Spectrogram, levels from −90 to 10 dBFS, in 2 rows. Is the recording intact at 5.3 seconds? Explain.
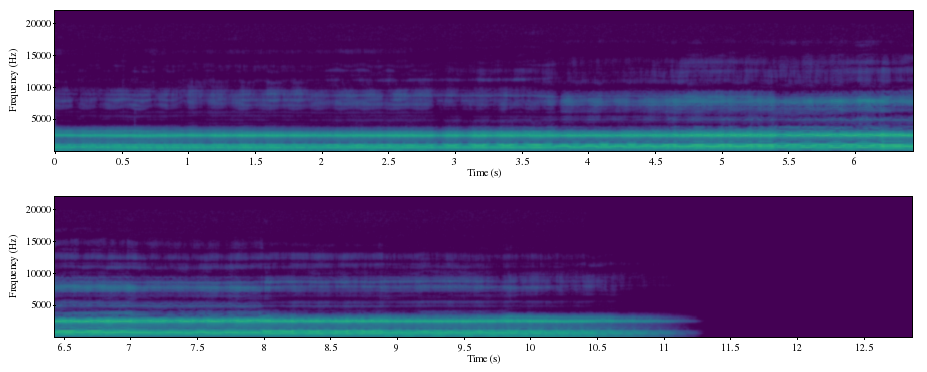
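Yes, the music is intact at 5.3 seconds, with no dropout, click or other fault audible at that moment.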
